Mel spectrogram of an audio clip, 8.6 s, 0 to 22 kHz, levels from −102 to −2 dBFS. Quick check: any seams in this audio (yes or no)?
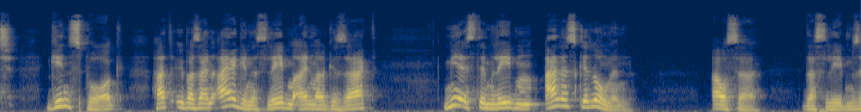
no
